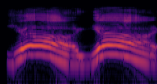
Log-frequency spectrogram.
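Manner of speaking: cheerleader whoop. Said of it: "then you have the cheerleaders".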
